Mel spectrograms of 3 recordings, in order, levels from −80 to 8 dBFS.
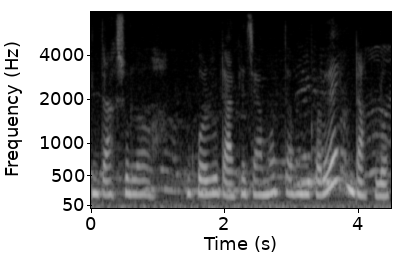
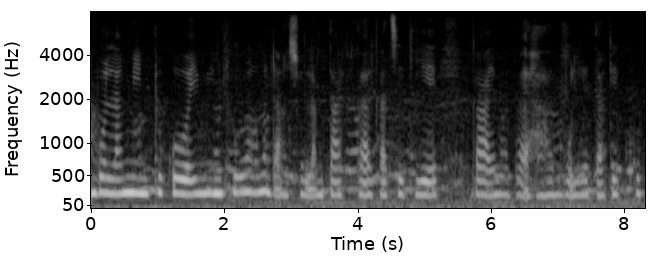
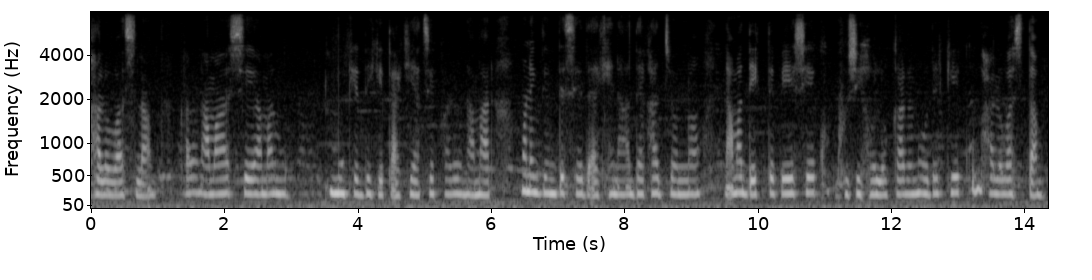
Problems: background sounds at intervals, continuous background conversations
